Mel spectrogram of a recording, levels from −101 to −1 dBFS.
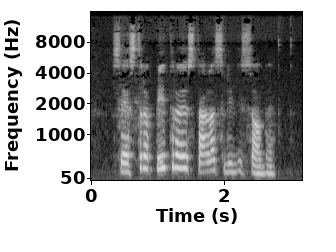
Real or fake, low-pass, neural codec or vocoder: real; 14.4 kHz; none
